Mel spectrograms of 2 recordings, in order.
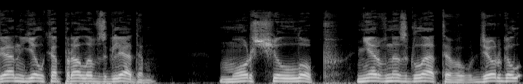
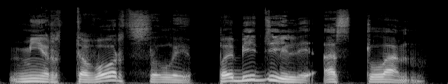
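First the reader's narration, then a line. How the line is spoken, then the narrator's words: Slow, halting old man. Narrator (Russian): Медленно, стараясь не потерять мысль, произнес старик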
